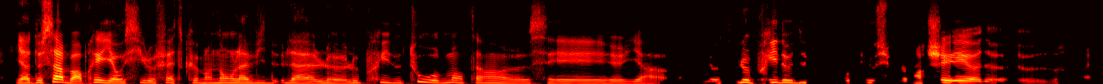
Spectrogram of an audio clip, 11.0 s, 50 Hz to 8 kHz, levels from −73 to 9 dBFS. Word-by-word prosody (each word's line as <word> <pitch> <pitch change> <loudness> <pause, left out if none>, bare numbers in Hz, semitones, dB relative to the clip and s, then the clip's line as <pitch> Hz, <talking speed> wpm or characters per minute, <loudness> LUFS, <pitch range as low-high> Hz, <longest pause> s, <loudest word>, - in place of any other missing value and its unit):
il 180 - -2
y - - +7
a 185 - +4
de 210 - -2
ça 260 +4 +11
bah 190 -8 +3
après 225 +8 +2
il - - -1
y 185 - +3
a 175 - +4
aussi 175 +5 -5
le 190 -1 -3
fait 180 -3 -5
que 205 - -7
maintenant 190 +2 -4
la 180 -1 0
vie 180 +1 -9
de 180 +2 -12
la 170 -4 -2
le 165 -2 -4
le 180 +5 -6
prix 215 +4 -7
de 190 0 -10
tout 260 - -4
augmente 200 -2 -4
hein, 185 -2 -4 0.2
heu, - - -10
c'est 155 -2 -6
il 155 - -15
y 160 - -5
a 150 - -10 0.4
il - - -27
y - - -10
a - - -4
aussi - - -17
le 230 +1 +4
prix 235 +5 0
de 220 -1 +2
des 205 +2 -6 0.3
produits 400 - -14
au - - -10
supermarché, 200 +2 +3
heu, 170 -3 +2
de - - -10
de - - -15 0.3
ouais. - - -19
185 Hz, 250 wpm, -24 LUFS, 170-210 Hz, 0.4 s, ça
